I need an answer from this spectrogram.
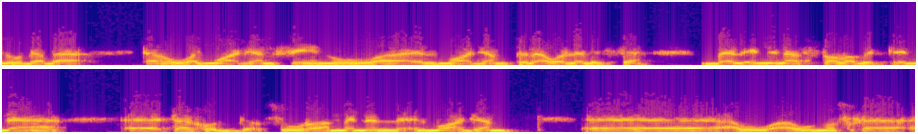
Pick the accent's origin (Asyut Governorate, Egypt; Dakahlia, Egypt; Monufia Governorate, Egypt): Asyut Governorate, Egypt; Hamamiya; أنا عندي قريتنا اللي هي الهمامية، قرية الهمامية دي فيها كل الناس فيها تقول الجيم دال، ما عدا عائلة واحدة بس اسمها الخزاعلة بيقولوا الجيم كأنها شين معطشة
